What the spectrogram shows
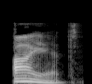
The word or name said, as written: eyot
